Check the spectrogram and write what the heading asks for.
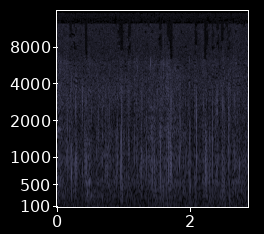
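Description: Steady rain pattering on a jacket hood while hiking in the morning, a dense spray of tiny taps with brighter individual drops popping through, continuous and fairly loud with no voices.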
